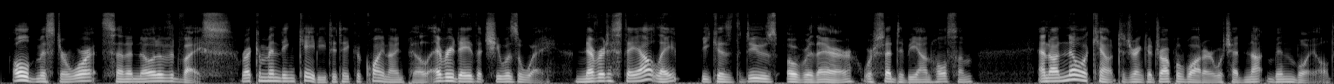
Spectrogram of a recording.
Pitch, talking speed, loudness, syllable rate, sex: 125 Hz, 230 wpm, -19 LUFS, 6.4 syllables/s, male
